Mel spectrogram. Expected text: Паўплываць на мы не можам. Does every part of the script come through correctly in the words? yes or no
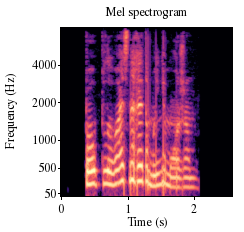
no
